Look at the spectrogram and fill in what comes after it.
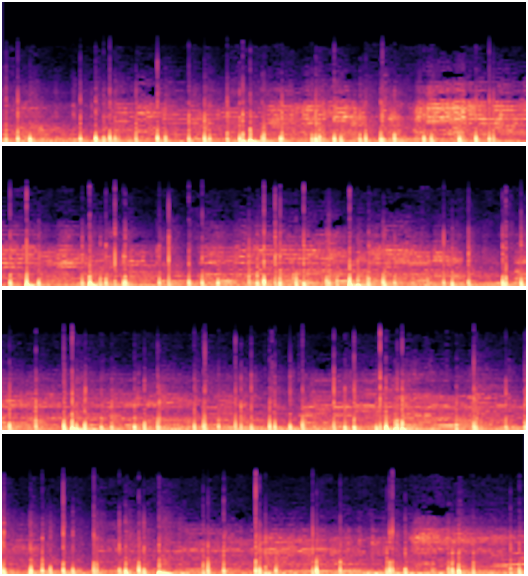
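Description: Fireworks display: a rapid, dense run of sharp bangs and crackles from bursting shells, a few louder bangs standing out, with music playing under it.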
